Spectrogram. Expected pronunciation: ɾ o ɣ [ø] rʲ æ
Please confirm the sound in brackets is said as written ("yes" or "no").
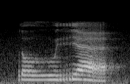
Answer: no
